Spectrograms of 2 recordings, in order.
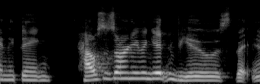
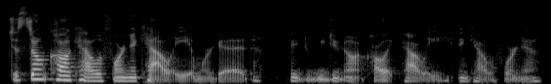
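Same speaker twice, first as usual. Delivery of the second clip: ordinary talk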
